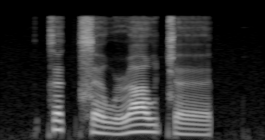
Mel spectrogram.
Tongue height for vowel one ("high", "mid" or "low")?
mid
